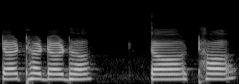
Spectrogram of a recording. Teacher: आप देखिए कि जब आप ट ठ ड ढ बोलते हो तो ये मुड़ता है, तो इसलिए इसकी वजह से ये मूर्धन्य है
